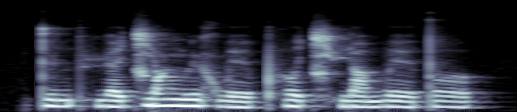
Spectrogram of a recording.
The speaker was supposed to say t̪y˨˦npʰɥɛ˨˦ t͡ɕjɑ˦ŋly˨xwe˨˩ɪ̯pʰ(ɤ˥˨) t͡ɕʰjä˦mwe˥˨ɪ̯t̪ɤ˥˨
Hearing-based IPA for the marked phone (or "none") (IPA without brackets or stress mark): ɤ˥˨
